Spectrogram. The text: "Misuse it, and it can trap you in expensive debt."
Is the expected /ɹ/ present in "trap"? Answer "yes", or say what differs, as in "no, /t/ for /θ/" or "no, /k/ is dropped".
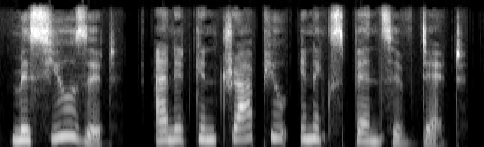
yes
